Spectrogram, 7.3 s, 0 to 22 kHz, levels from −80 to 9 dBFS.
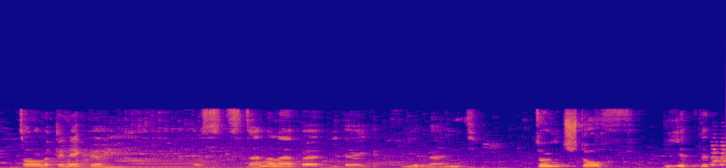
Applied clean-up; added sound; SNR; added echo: classical method log-MMSE.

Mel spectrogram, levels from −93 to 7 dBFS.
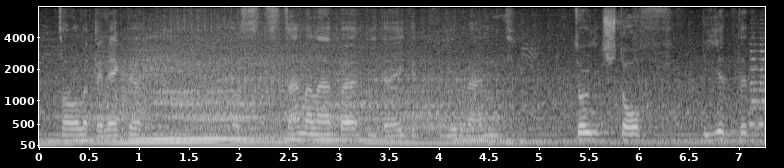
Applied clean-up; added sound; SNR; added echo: none; Accelerating, revving, vroom / Truck; -3 dB; none.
